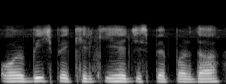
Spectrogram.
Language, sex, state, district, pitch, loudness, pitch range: Hindi, male, Arunachal Pradesh, Lower Dibang Valley, 140 Hz, -17 LUFS, 135-140 Hz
